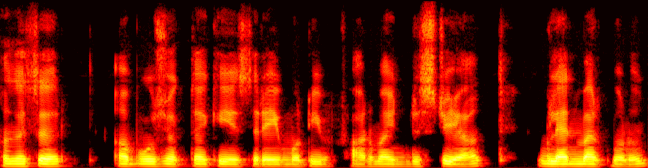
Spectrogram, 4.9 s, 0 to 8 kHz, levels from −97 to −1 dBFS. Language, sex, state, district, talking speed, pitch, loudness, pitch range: Konkani, male, Goa, North and South Goa, 160 wpm, 110 Hz, -22 LUFS, 105-110 Hz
